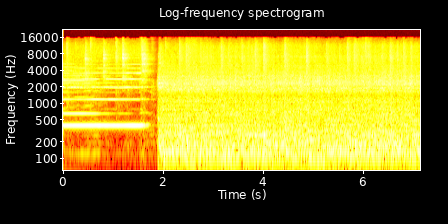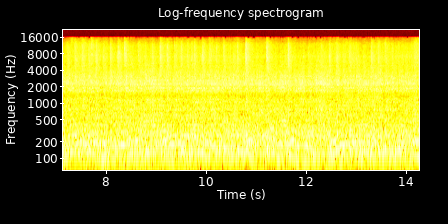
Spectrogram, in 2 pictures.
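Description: Live metal band: a single held guitar note rings for about a second and a half and cuts off abruptly, then the full band crashes in with a dense, loud wall of distorted guitar and drums that runs on without a break.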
